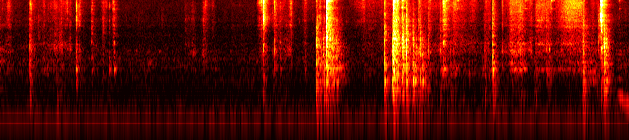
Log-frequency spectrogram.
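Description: Double-sided adhesive tape (Tear & Tape) being pulled off its roll, torn by hand and pressed onto cardstock: quiet handling, then a few short scratchy rips, the loudest about three and four seconds in.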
